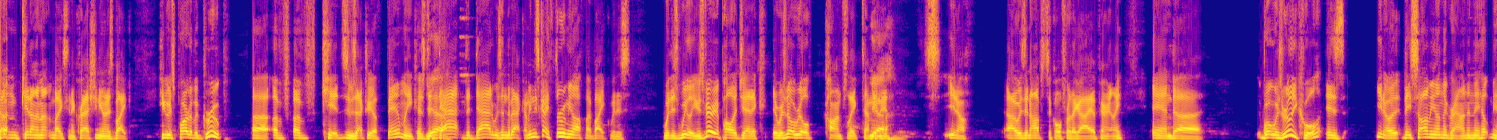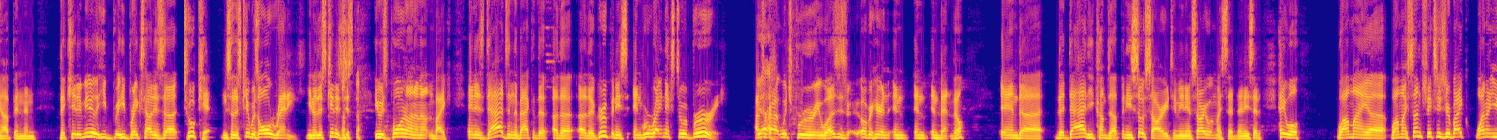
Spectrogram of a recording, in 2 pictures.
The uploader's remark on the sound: NWA Tech Summit Live. In its ninth year, the NWA Tech Summit came back with 1,700 registered attendees when it returned in-person to downtown Bentonville.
